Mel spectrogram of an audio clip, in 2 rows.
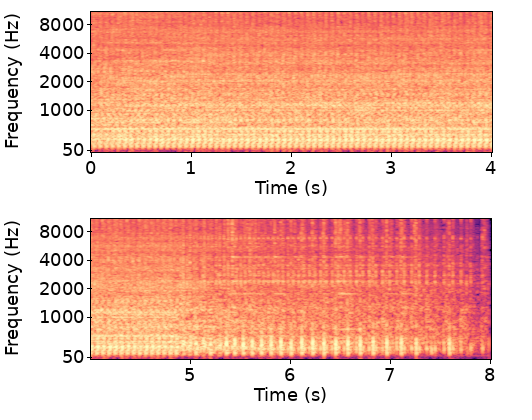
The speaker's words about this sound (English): And that is off of my Simplicity 728 tractor. It was really cold this morning, and it took me so many times to try and start it up.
